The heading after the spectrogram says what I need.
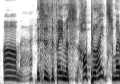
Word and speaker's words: hoplites: This is the famous hoplites, am I pronouncing it correctly? The hoplites, yeah.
